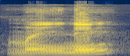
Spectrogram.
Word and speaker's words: meine: ബഹുവചനം ആണെങ്കിൽ നമ്മൾ പറഞ്ഞത് ദി എന്നുള്ളത് ദർ ആകുന്നതെന്ന് പറയുന്ന പോലെ എൻ്റെ രക്ഷകർത്താക്കൾ എന്ന് പറയുന്നത്, എൻ്റെ രക്ഷകർത്താക്കൾ എന്ന് പറയുന്നത് മൈനെ എൽറ്റേൺ, MEINE മൈനെ. അത് MEI എന്നുള്ള ഉച്ചാരണം.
